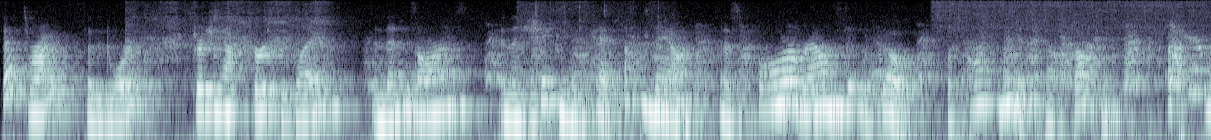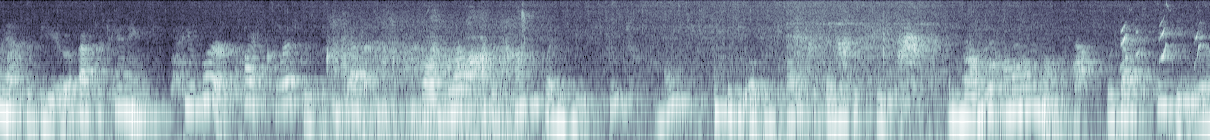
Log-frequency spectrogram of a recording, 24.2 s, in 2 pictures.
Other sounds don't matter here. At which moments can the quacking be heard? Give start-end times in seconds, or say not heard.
1.2-3.4, 5.2-6.8, 9.8-11.7, 15.3-17.4, 19.9-21.6.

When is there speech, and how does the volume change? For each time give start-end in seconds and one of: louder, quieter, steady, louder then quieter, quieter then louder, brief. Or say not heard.
0.0-24.1 steady.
